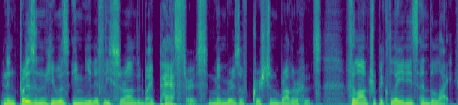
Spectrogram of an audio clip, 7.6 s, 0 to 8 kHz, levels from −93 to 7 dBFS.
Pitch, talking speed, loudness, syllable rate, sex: 110 Hz, 140 wpm, -18 LUFS, 4.9 syllables/s, male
